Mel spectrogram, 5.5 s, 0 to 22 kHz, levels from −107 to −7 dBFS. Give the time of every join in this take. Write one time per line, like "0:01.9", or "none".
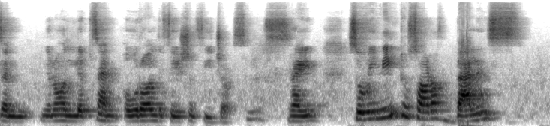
none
